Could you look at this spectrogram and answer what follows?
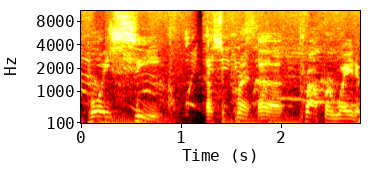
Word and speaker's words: Boise: foothills of eagle idaho boyce c you got to pronounce it boise that's a proper way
